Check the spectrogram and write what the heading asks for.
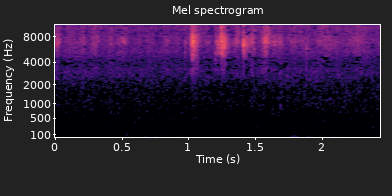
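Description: Near silence, with a few faint, brief scratches about a second in: a small paintbrush mixing acrylic paint on the damp paper sheet of a stay-wet palette.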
